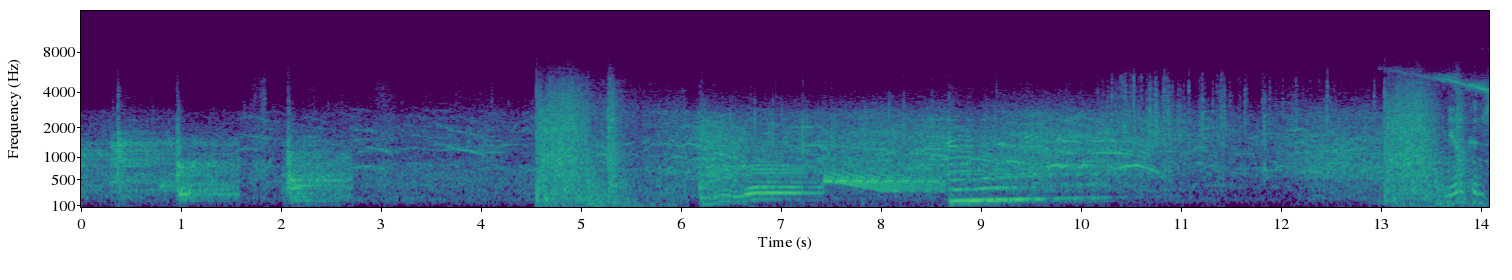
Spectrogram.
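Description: A cannon firing with a loud bang about four and a half seconds in, amid comedy sound effects. Sliding, gliding tones follow the bang, and near the end a high whistle falls steadily in pitch.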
